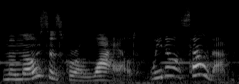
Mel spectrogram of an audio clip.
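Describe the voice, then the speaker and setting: Woman reading as a brusque garden-store man, high-voiced. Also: sing-song, measured pace, slight background noise. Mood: curt, condescending. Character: curt, condescending man at a garden store in a storybook.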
